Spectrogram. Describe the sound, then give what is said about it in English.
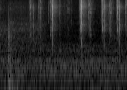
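Scissors snip quietly in a quick series of several crisp, short cuts, each one a bright little click. “You gotta cut him, Jeff. Listen, we're gonna cut that poor bastard. Did you hear that? Was that some scissors?”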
